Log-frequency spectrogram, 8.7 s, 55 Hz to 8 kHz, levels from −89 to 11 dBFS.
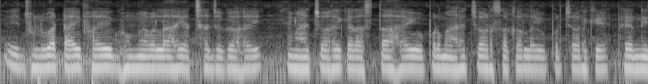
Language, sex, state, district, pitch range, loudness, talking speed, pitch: Bajjika, male, Bihar, Vaishali, 135-145 Hz, -15 LUFS, 160 wpm, 140 Hz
